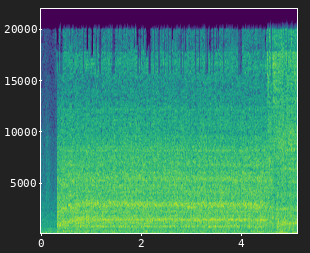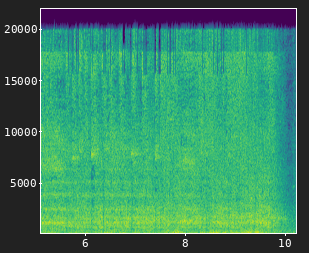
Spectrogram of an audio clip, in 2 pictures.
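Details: 2002 Silverado 1500HD rebuilt with a big cam and ProCharger, cranked with the blower kit's mass airflow sensor merely set on the intake tube: the starter grinds steadily for several seconds with a rough change partway through, but it never fires. Cranks, won't start; cause suspected.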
